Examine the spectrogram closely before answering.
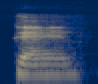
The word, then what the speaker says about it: Penn: Just go to Penn World Table. Penn World Table. Penn is spelled P-E-N-N. P-E-N-N. That is pen.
